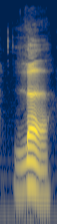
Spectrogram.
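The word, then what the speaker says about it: ਲ਼: Le. So when you pronounce nana and rara, it's flicking from the back.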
